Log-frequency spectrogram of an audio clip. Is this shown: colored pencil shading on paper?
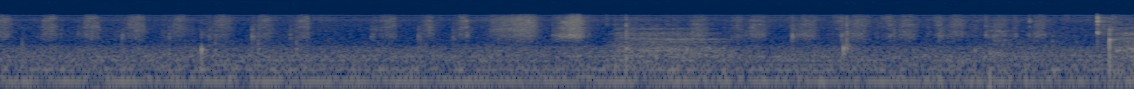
yes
